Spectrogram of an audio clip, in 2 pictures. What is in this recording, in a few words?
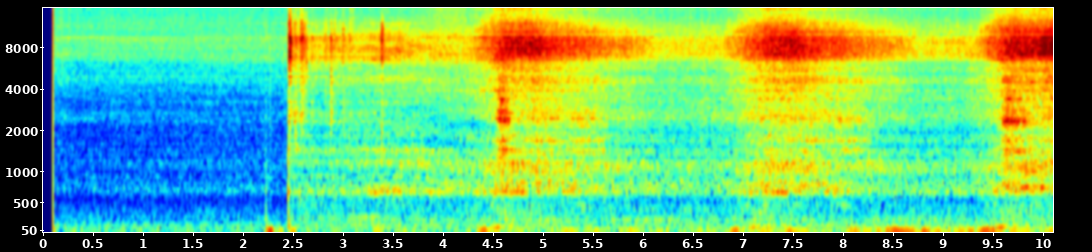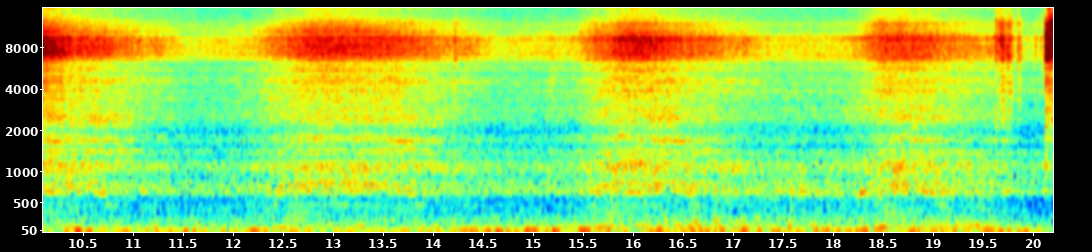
power steering belt causing vibrating noise; 2g tl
